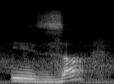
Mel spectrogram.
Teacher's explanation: el is, sonido Z al final, is a, vinculando al sonido schwa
